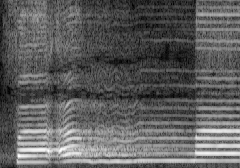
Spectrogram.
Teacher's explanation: Fa amma, ada mim bertasydid, yaitu gunnah. Gunnahnya adalah gunnah musyaddadah atau disebut juga wajibul gunnah.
